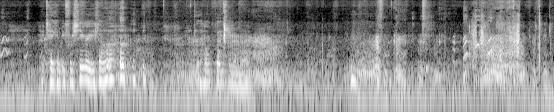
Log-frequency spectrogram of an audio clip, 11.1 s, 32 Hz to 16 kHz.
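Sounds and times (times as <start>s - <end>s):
puppies high cries: 0.0s - 0.8s, 8.8s - 10.6s
puppies scuffling: 0.8s - 11.0s.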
